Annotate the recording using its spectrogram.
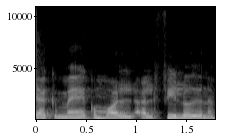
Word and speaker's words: ACME: Bueno, ACME básicamente, bueno, el significado de ACME con acento en la E,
